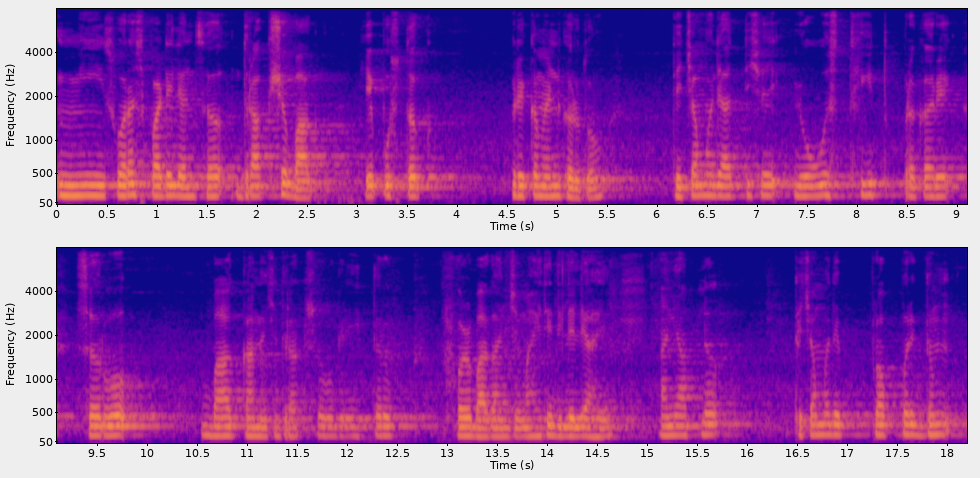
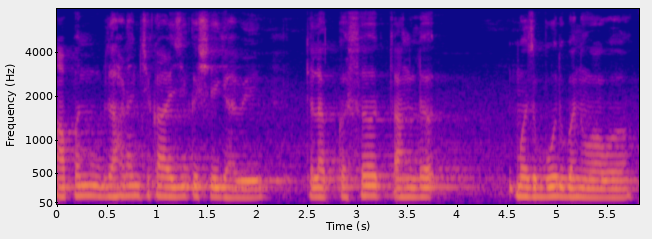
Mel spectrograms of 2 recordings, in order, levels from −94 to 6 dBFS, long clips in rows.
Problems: constant background noise, echo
